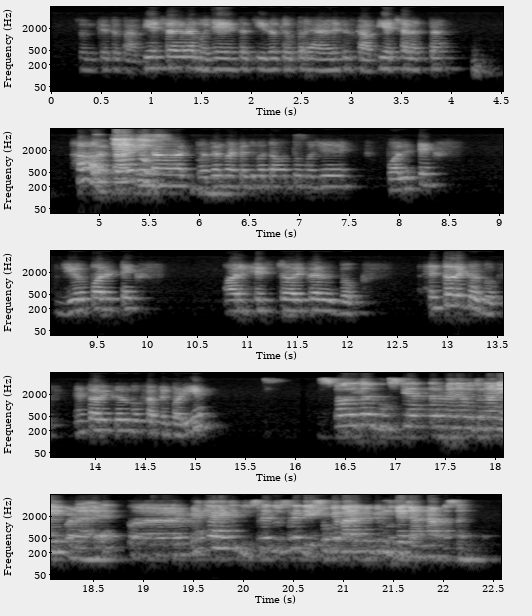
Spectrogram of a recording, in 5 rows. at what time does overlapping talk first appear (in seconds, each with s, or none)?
4.9 s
